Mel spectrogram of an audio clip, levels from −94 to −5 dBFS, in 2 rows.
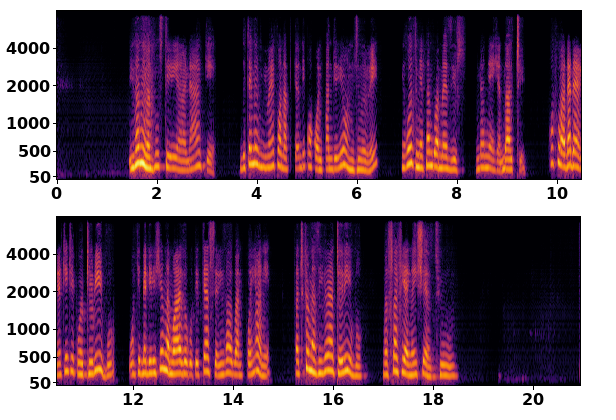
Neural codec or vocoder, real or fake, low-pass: codec, 16 kHz, 0.5 kbps, X-Codec, HuBERT features, trained on general audio; fake; 7.2 kHz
